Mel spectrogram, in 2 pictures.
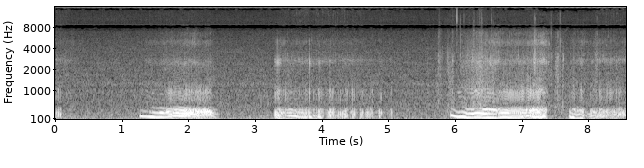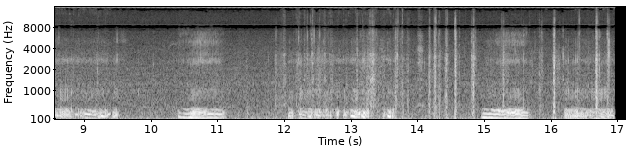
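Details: Snoring: repeated rough, rumbling breaths in an irregular rhythm, some with a purring quality, over faint room noise.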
